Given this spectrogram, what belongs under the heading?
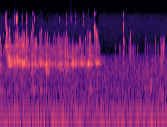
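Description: A sweet drink poured into a glass, a close, steady trickling pour lasting about two seconds before it stops, followed by faint small clinks and drips.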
